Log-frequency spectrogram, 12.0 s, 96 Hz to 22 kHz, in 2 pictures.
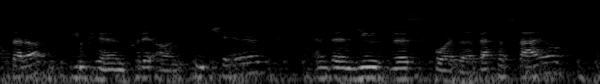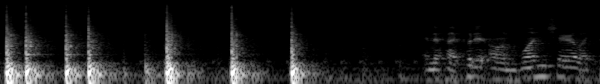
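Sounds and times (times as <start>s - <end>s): sticks striking a drum: 6.0s - 9.3s.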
